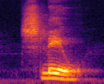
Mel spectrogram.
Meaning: alternative form of slee
- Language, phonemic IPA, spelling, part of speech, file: Dutch, /slew/, sleeuw, adjective, Nl-sleeuw.ogg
